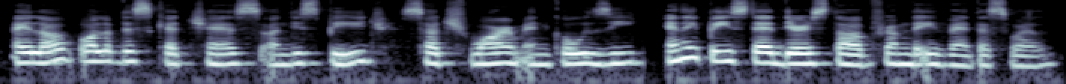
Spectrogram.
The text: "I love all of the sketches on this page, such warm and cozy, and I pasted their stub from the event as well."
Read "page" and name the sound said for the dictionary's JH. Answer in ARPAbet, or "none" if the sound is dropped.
JH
